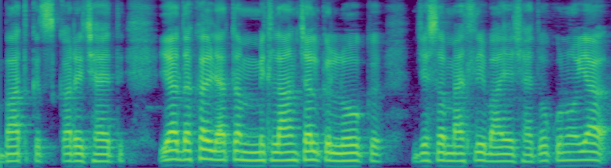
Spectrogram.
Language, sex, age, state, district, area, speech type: Maithili, male, 18-30, Bihar, Darbhanga, rural, spontaneous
